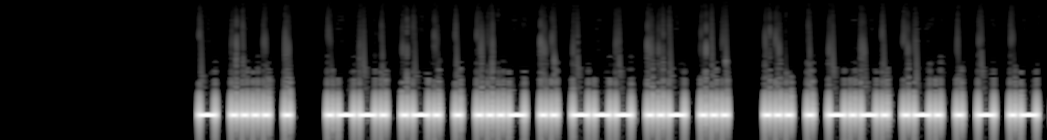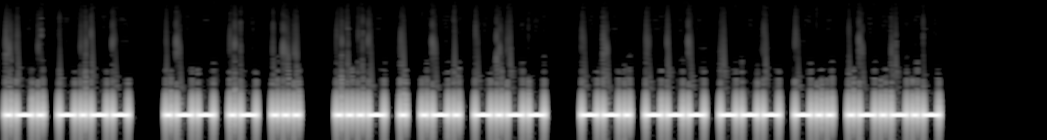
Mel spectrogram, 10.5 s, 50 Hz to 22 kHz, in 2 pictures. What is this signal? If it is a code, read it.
Morse code, heard as a keyed tone, about 44 wpm, 700 Hz. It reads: THE PREVIOUS SECRETARY WAS VERY GOOD.
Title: Sentences from Top 1500 Words 45wpm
